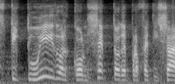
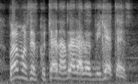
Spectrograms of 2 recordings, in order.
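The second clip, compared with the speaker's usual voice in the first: mocking Ana Méndez. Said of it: "como la mexicana Ana Méndez".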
